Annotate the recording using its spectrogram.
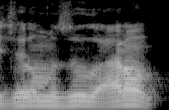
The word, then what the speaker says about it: Mazzulla: I don't think is it Joe Mazzulla? Is that how you say his name? Yeah, Joe Mazzulla.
